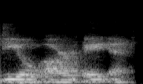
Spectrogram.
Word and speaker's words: Doran: Spelling on the last name is D-O-R-A-N. And it's pronounced Doran.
